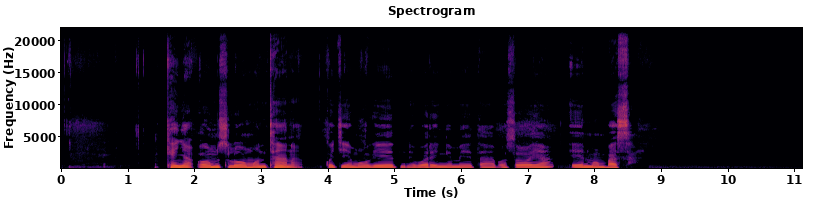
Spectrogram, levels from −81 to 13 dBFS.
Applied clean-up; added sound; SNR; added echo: none; none; none; none.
